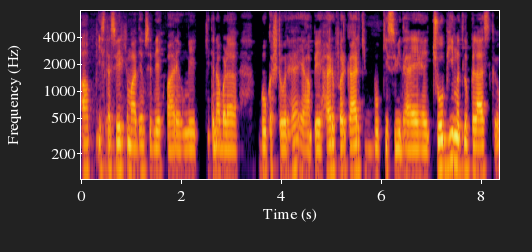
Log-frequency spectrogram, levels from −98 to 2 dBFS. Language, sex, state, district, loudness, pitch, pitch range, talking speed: Hindi, male, Bihar, Gaya, -17 LUFS, 120 Hz, 115-130 Hz, 205 wpm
